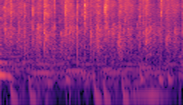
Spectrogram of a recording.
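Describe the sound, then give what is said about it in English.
Studio audience applause, a dense, steady wash of many hands clapping at an even, fairly loud level for a couple of seconds, with some low murmuring voices beneath it. “And applause die down.”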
